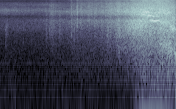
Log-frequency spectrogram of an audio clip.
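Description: A bung pulled from the bunghole of a Texas wine barrel, heard as a soft airy hiss that steadily swells into a loud, bright rush over under two seconds, with no voices.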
